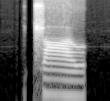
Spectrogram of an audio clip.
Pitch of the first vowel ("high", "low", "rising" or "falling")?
low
